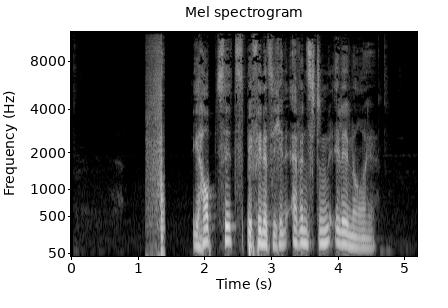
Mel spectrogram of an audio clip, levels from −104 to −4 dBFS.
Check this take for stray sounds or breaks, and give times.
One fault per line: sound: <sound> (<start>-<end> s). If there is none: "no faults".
sound: thud (1.1-1.4 s)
